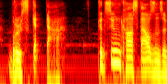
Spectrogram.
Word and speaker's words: bruschetta: else going on and mispronouncing the word bruschetta as bruschetta and not bruschetta could soon cost thousands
